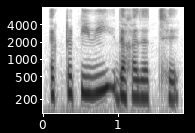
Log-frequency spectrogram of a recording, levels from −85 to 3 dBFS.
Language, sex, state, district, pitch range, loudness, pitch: Bengali, female, Assam, Kamrup Metropolitan, 220-260 Hz, -16 LUFS, 235 Hz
